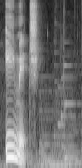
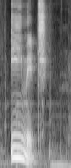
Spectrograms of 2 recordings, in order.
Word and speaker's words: image: ý nhé kiểu này Mình đọc là email chứ không phải là gì mây nhé image image Vậy thì ngày hôm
